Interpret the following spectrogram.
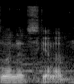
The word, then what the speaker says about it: Lynyrd Skynyrd: We have Lynyrd Skynyrd, pronounced Lynyrd Skynyrd.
